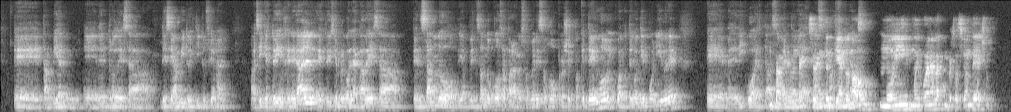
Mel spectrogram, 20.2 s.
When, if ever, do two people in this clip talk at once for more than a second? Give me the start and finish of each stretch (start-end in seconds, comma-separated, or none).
15.4-17.2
